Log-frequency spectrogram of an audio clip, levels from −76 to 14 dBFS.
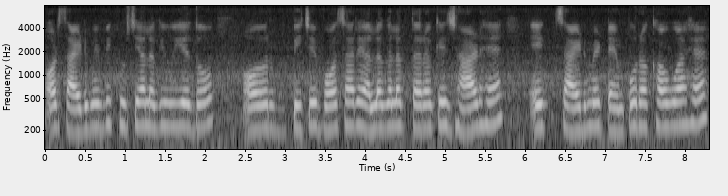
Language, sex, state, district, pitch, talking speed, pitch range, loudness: Hindi, female, Maharashtra, Aurangabad, 220 Hz, 190 wpm, 205-225 Hz, -15 LUFS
